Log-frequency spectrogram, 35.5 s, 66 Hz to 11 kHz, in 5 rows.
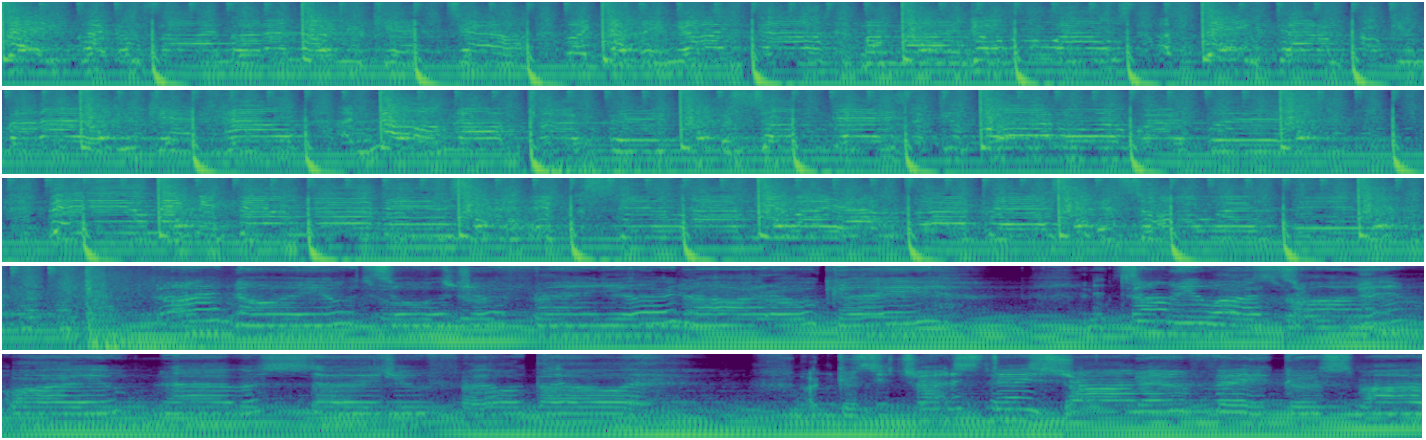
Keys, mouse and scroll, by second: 0.7 ctrl+z, 5.5 double click, 6.2-7.4 scroll down 11, 7.5-8.5 scroll up 10, 11.1 scroll up 1, 13.0 ctrl+-, 13.6 ctrl+-, 13.9 ctrl+=, 15.1-15.5 scroll up 5.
